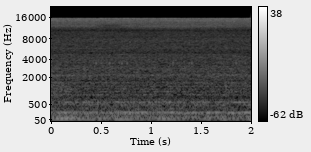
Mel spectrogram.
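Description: A low steady hum with faint hiss, the background noise of the room in a pause between voices.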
